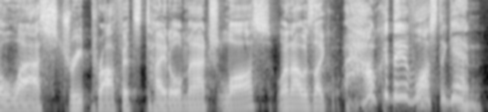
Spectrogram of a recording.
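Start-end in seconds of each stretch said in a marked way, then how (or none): 3.5-4.8 high-pitched, incredulous outcry at no extra volume; mock-distressed high voice; retold exasperated disbelief. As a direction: re-enact a fan's baffled exasperation, pitched way up. Retelling own reaction to a loss.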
